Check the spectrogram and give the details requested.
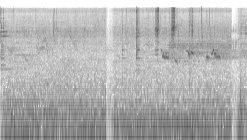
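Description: Prawns and onion-tomato masala sizzling in a small metal kadai over a wood fire. A metal spoon stirs and clicks lightly against the pan a few times in the second half.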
